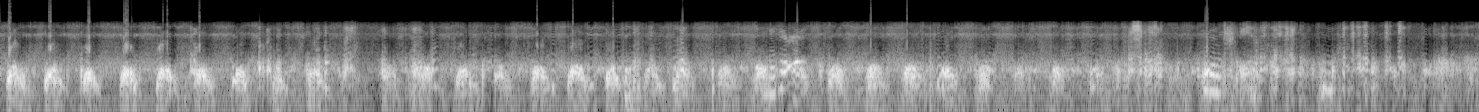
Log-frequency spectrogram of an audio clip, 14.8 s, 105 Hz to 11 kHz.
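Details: Normal fetal heartbeat on Doppler at 18 weeks of pregnancy: rapid, regular whooshing pulses, roughly 140 a minute, with occasional bumps from movement.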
